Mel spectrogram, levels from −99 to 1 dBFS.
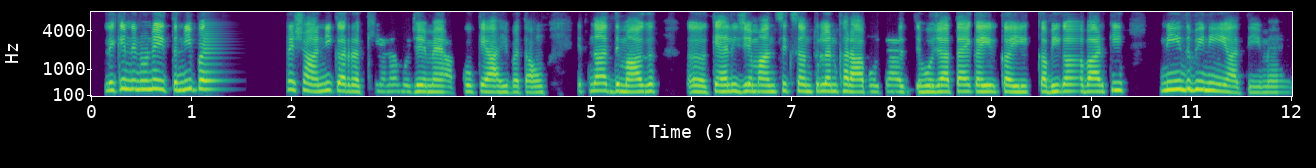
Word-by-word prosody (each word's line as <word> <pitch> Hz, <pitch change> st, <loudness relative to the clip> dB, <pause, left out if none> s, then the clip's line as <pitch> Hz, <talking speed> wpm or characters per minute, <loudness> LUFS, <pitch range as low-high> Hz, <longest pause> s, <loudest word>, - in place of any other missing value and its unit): लेकिन 310 Hz, +4 st, +2 dB
इन्होंने 305 Hz, +1 st, +3 dB
इतनी 285 Hz, +2 st, +1 dB
परेशानी 300 Hz, -4 st, -2 dB
कर 240 Hz, -2 st, +3 dB
रखी 220 Hz, +2 st, -5 dB
है 220 Hz, -, -11 dB
ना 230 Hz, -, -9 dB
मुझे 220 Hz, 0 st, -1 dB
मैं 215 Hz, -1 st, 0 dB
आपको 200 Hz, +3 st, -6 dB
क्या 210 Hz, -1 st, +1 dB
ही 205 Hz, +1 st, -3 dB
बताऊँ, 200 Hz, 0 st, -4 dB, 0.3 s
इतना 250 Hz, +2 st, +1 dB
दिमाग 220 Hz, -1 st, +1 dB
अ, 235 Hz, -, 0 dB, 0.4 s
कह 215 Hz, +1 st, +2 dB
लीजिए 230 Hz, 0 st, 0 dB
मानसिक 225 Hz, +1 st, -1 dB
संतुलन 235 Hz, 0 st, 0 dB
खराब 215 Hz, -2 st, +1 dB
हो 215 Hz, -, -6 dB
जाए 215 Hz, -1 st, -3 dB, 0.2 s
हो 215 Hz, 0 st, +1 dB
जाता 220 Hz, +1 st, +2 dB
है 225 Hz, -, +2 dB
कई 220 Hz, 0 st, +4 dB
कई 210 Hz, -1 st, +2 dB
कभी-कभार 225 Hz, 0 st, +1 dB
कि 270 Hz, -1 st, +1 dB, 0.4 s
नींद 290 Hz, +2 st, +4 dB
भी 295 Hz, -1 st, +3 dB
नहीं 250 Hz, -4 st, +2 dB
आती 190 Hz, +1 st, -9 dB
मैं 195 Hz, 0 st, -6 dB
225 Hz, 180 wpm, -15 LUFS, 215-255 Hz, 0.4 s, कई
